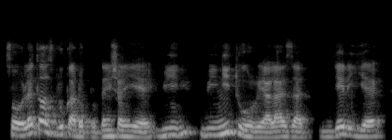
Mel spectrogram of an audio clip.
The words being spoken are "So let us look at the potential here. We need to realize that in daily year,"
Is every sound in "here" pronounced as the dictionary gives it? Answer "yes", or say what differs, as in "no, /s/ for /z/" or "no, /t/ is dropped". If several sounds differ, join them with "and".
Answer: no, /w/ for /ɹ/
